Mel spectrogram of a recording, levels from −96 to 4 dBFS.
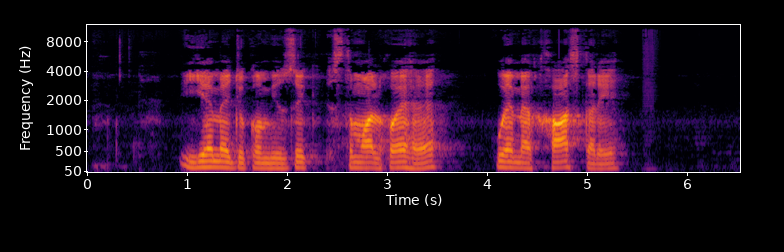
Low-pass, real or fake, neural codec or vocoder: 10.8 kHz; real; none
